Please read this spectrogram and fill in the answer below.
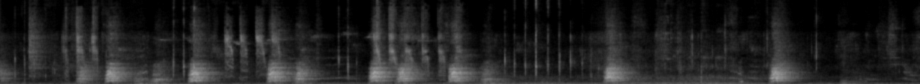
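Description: Rottweiler puppies barking: about ten short, separate barks, coming close together at first and then spaced a couple of seconds apart toward the end.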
